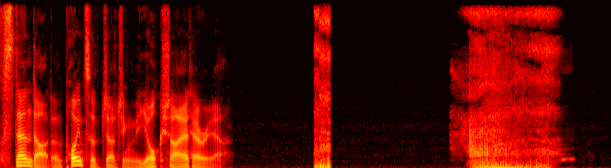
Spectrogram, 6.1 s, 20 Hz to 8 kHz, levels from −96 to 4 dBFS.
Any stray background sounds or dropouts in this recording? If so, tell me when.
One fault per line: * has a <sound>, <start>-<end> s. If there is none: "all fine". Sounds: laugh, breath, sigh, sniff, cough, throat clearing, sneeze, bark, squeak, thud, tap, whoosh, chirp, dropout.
* has a laugh, 3.1-3.3 s
* has a breath, 4.5-5.8 s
